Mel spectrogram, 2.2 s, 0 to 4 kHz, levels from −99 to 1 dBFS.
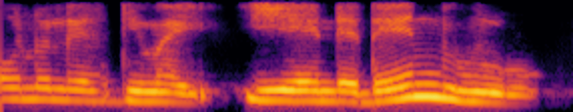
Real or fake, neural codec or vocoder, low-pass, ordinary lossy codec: fake; codec, 16 kHz, 2 kbps, X-Codec, HuBERT features, trained on general audio; 3.6 kHz; none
